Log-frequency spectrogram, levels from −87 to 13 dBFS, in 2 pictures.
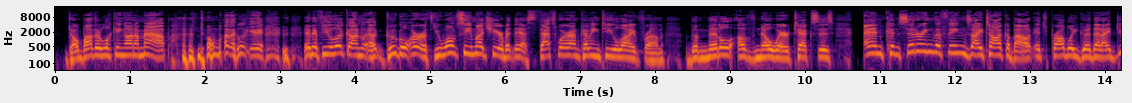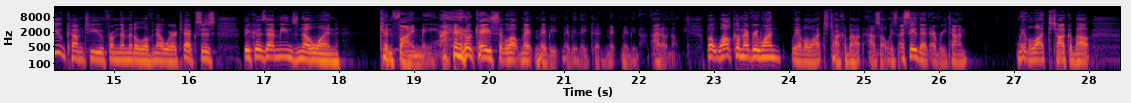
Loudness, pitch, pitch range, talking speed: -21 LUFS, 190 Hz, 145-225 Hz, 220 wpm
